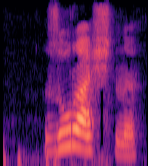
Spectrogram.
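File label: "зурасьны", Komi-Zyrian, female; audio dict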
